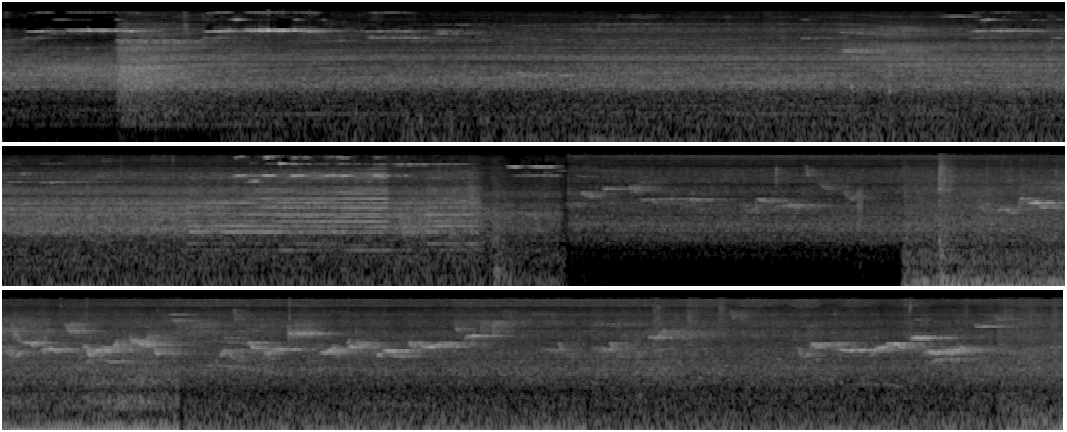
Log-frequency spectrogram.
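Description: City street traffic noise with a held tone about halfway through. After a short quieter stretch, birds chirp over a low rumble for the last third.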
